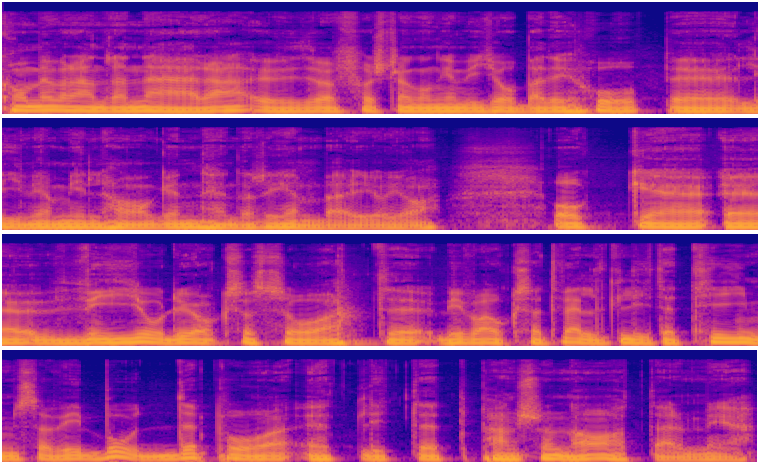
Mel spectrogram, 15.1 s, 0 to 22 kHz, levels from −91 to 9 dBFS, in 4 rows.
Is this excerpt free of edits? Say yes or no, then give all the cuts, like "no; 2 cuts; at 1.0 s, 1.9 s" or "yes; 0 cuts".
yes; 0 cuts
